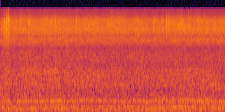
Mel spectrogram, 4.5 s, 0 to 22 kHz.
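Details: Bee colony hum recorded 27 September 2018 from a 2017 nuc: a brief bright burst at the start, then an even, sustained buzzing drone.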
